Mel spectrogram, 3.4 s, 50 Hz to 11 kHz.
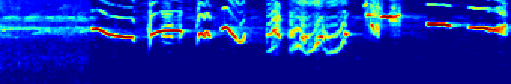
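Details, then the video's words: Wild-caught female Oriental magpie-robin singing to stimulate male birds: about a dozen quick, high whistled notes, some downslurred, some rippling and trilled, in a lively continuous phrase after a faint start. "choè than mái bổi lên kích trống quá hay phần 2 | Kích Choè Than Hót"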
